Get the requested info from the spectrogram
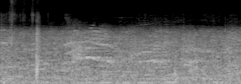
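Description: Voices in the background, among them a child's high voice, with one sharp click about a third of a second in.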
